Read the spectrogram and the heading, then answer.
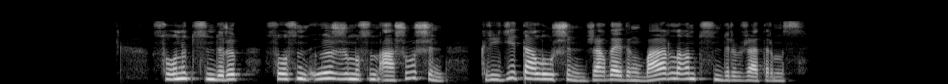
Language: Kazakh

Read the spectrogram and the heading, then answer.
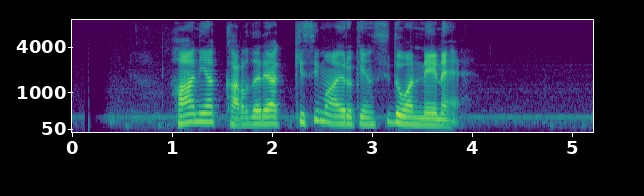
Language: Sinhala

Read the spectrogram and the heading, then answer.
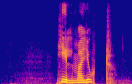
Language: Swedish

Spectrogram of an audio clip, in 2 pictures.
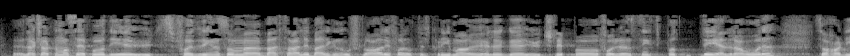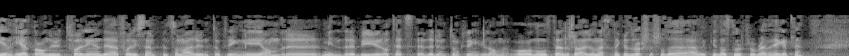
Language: Norwegian Bokmål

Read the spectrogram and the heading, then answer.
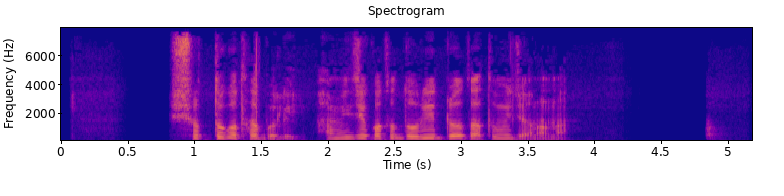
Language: Bangla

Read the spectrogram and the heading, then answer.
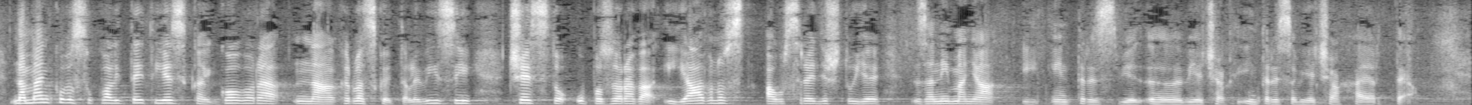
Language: Croatian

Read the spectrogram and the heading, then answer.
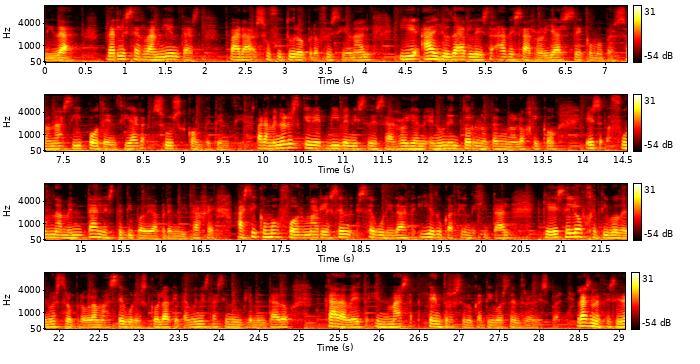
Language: Spanish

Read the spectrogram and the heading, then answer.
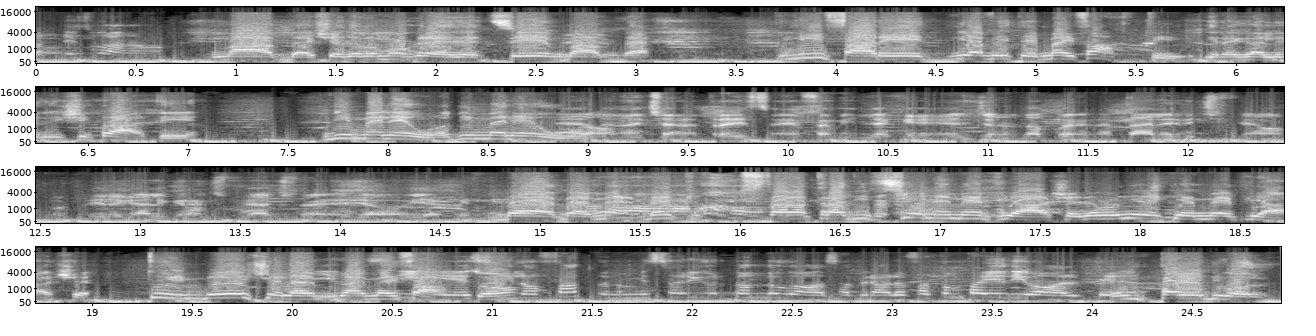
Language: Italian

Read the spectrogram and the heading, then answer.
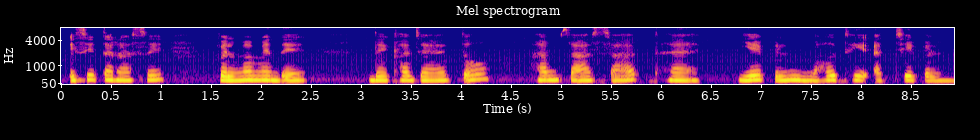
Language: Urdu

